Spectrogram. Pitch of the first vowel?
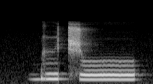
high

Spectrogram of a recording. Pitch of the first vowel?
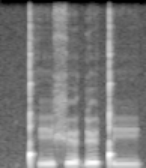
low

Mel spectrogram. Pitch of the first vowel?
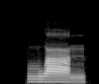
falling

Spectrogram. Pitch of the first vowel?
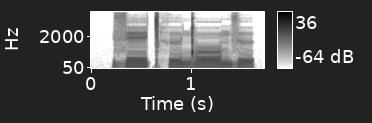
high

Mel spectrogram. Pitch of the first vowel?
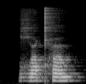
high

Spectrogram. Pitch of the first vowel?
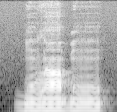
low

